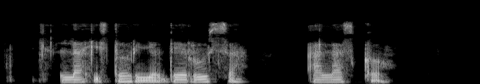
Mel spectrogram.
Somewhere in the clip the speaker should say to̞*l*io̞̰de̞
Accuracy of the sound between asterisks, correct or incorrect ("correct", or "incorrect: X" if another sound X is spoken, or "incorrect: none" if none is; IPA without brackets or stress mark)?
incorrect: ɾ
